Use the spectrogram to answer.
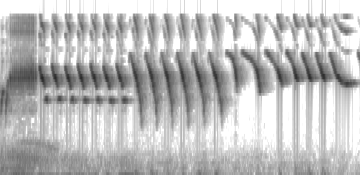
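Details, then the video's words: Practising canary delivering a brief high trill, then a rapid run of bright falling chirps, roughly five per second, sliding lower midway and rising again, clean and loud. "Canary singing practice! The best canary sounds"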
